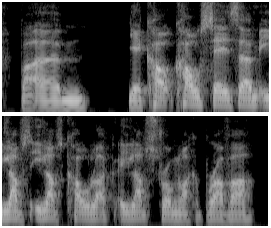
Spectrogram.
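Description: A man at medium pitch speaks at a fairly quick pace in an ordinary speaking voice. The background is quiet. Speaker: wrestling podcast host. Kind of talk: casual chat, show review.

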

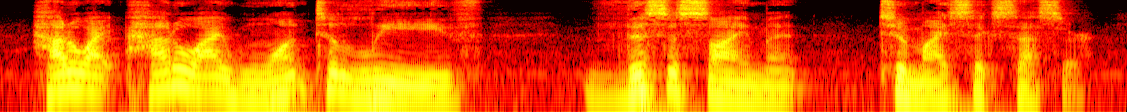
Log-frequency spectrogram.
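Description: This man speaks at a fairly slow pace with a medium pitch. His intonation is lively. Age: 50s. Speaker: pastor and podcast host. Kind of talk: podcast monologue on church leadership.

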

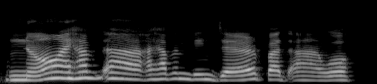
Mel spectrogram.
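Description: A woman's plain, everyday voice, with ordinary pitch variation at a fairly slow pace against a quiet background. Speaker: podcast co-host. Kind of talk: casual interview.

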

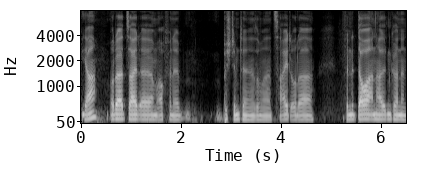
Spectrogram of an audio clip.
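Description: The delivery is monotone and flat at a moderate pace, broken by long, frequent pauses, in a dry, close sound with no echo. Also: man, medium pitch for a man. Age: 20s. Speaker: podcast guest. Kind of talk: casual chat.

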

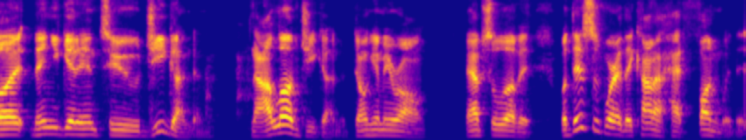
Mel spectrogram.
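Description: With an animated tone and lively intonation, a man speaks at a moderate pace in a very clean recording with a silent background. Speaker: podcast host. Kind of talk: casual chat.

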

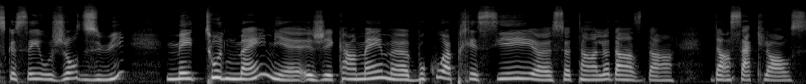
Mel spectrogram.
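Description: Speaking very slowly in a high pitch, a woman uses ordinary pitch variation, captured dry and close with no echo on a very clean recording against a silent background. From Quebec, small village. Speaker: education lecturer. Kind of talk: interview.

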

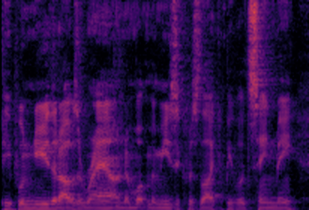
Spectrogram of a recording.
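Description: A man with an Australian accent talks very fast in a flat monotone. Room echo is audible. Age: 20s. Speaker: singer-songwriter. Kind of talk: casual chat.

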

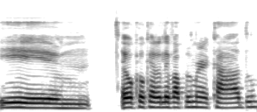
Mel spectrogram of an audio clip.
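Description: Her pitch is very deep and low, with a dark, mellow tone. The woman's recording sounds dry and close, without any echo. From Brazil. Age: 30s. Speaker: singer and songwriter. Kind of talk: interview.

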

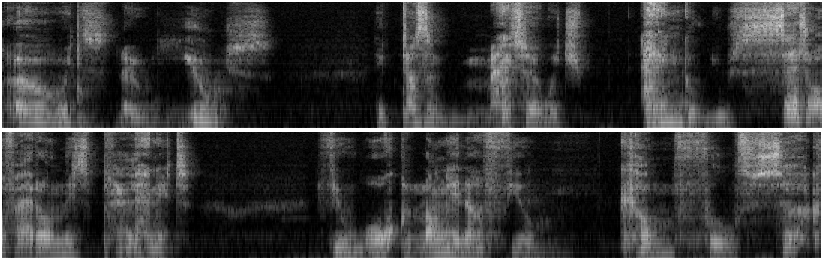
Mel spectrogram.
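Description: Putting on a character voice, a man speaks with a raspy, fairly high pitch and long, frequent pauses. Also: fairly slow pace. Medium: audio drama. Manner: grumbling, rambling.

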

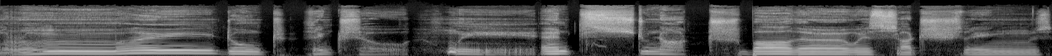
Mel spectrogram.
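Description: This is a put-on character voice. It moves at a very slow pace with long, frequent pauses. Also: man, fairly low pitch for a man. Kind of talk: formal. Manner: dismissive.

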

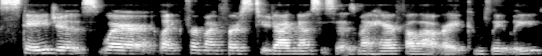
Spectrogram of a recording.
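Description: A woman's fairly low, fry-laden voice at a fairly slow pace. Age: 20s. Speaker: cancer survivor and author. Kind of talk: interview.

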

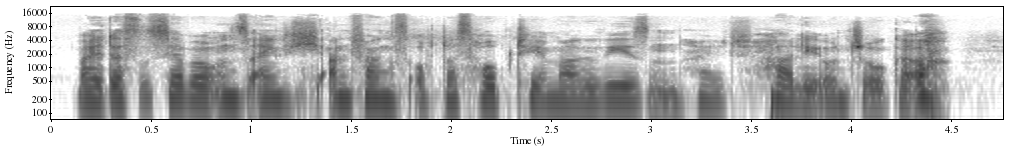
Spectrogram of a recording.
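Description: In a normal speaking voice, a woman talks at a moderate pace and medium pitch. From Hanover region, northern Germany. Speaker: cosplayer. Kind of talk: casual chat.

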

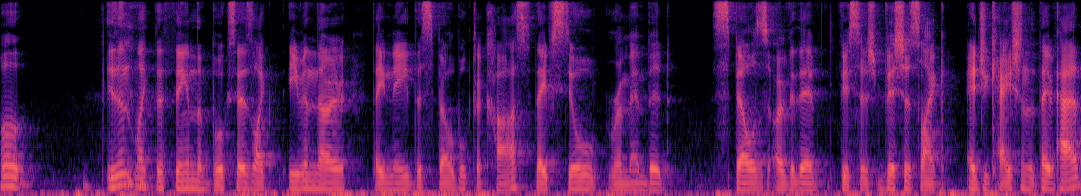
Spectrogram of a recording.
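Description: This man has a plain, everyday voice, pitched fairly low, with ordinary pitch variation. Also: moderate pace. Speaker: podcast host. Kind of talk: casual chat. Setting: headphones, recording setup.

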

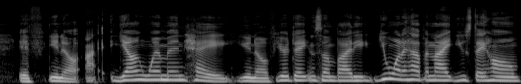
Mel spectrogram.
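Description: With lively intonation, a woman speaks in a plain, everyday voice at a fairly low pitch on a very clean recording with a silent background. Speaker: evangelist and church leader. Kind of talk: casual chat.

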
